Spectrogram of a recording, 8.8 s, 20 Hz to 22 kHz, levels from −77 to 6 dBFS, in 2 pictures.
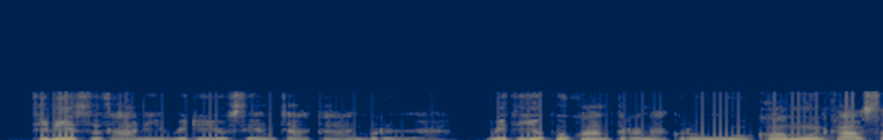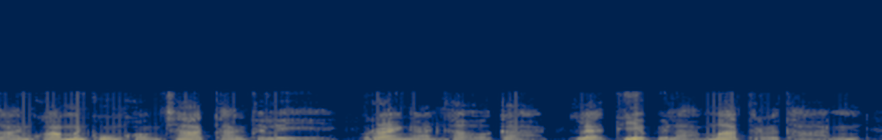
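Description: From the start to 3.66 s the speech has channel delay (comb filtering). One channel trails the other by roughly 0.7 ms, and when the two are summed to mono the shared content cancels at regularly spaced frequencies. The first notch sits near 700 Hz, with further notches about every 1.4 kHz above it, so the sound is hollow and phasey. On a spectrogram these show as fixed horizontal dark bands that vanish after 3.66 s.

A block size mismatch (truncated) runs through the entire clip. One stage writes longer blocks than the next reads, which fits 512-sample blocks being written, and the tail of each block is dropped. That produces a steady buzz at 33.3 Hz, the block rate. The speech also runs 1.07 times fast while keeping about its normal pitch. The waveform shows a discontinuity every 30 ms, and the spectrogram shows these as evenly spaced vertical lines. Throughout, the call path leaves nothing above 8 kHz, a clean ceiling across the top of the spectrogram.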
